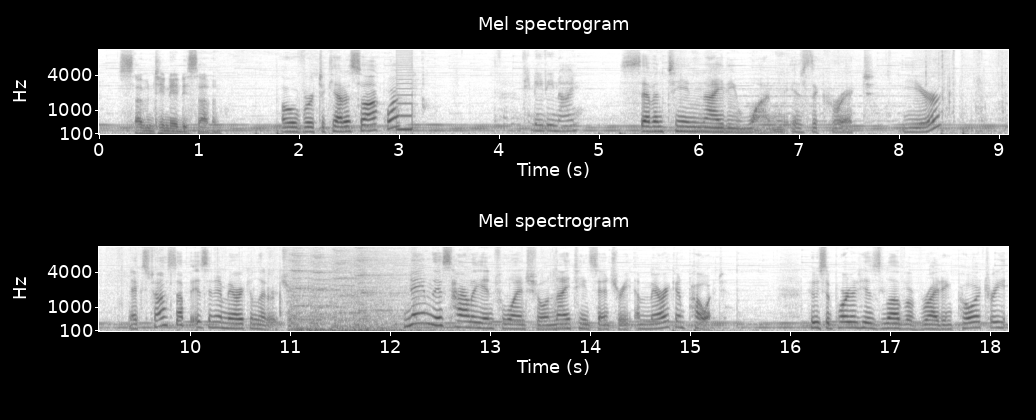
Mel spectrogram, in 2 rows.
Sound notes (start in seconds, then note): 2.9 buzzer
